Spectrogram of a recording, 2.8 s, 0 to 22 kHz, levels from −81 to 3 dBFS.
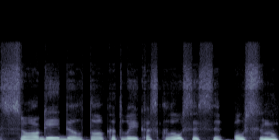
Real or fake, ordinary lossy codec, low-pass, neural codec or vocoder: fake; Opus, 32 kbps; 14.4 kHz; codec, 32 kHz, 1.9 kbps, SNAC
